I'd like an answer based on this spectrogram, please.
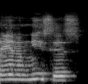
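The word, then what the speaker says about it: anamnesis: But here's the word anomnesis soul resonance. And I I need to pronounce it like this. Anomnesis.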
